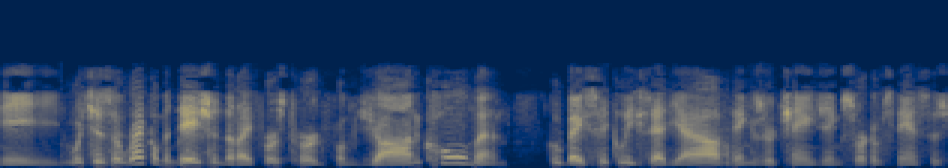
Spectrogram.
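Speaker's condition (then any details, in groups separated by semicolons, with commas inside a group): No condition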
